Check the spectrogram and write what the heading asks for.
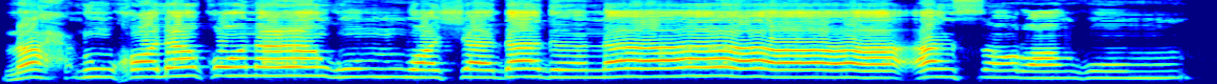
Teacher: نون الف زبر نا چھوٹی مد ہے، یہاں ہم نے 3 الف جتنا آواز بلند کی ہے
